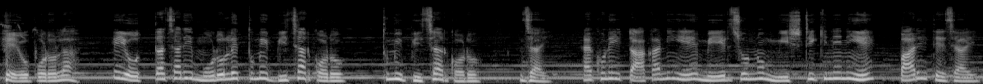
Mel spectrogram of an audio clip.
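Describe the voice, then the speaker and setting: A man's voice: high-pitched, animated, normal speed, music in the background. A man playing a meek, good-natured poor villager and devoted father in a cartoon, with a humble way of talking. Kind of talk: cartoon character acting.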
